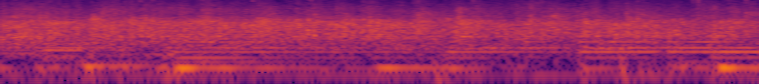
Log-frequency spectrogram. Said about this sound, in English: We give more round of applause.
